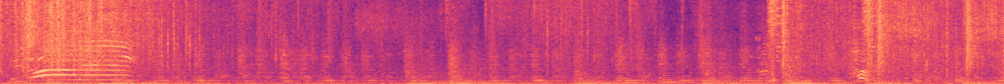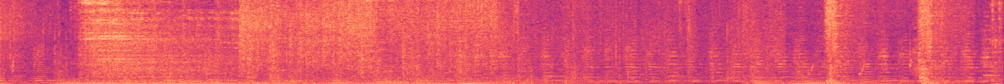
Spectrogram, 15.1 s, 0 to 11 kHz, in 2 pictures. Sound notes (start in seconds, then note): 0.1 screams; 4.8 intense orchestral music playing; 7.6 grunting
